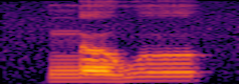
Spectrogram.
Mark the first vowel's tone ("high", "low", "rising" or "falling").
low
